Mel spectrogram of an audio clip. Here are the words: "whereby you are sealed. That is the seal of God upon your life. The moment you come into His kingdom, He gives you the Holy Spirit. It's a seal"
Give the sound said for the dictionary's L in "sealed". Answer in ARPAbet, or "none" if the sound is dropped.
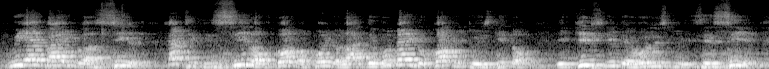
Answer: L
